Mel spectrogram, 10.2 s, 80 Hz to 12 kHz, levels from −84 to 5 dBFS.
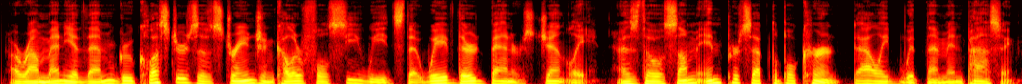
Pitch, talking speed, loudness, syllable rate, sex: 100 Hz, 155 wpm, -17 LUFS, 4.4 syllables/s, male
